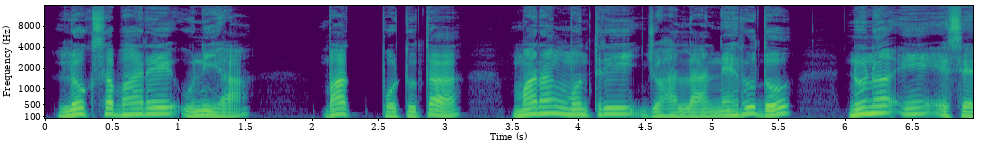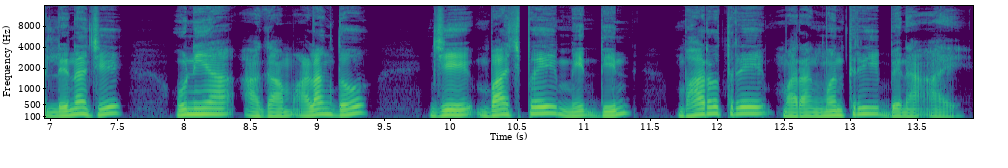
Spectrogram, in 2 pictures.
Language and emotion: Santali, neutral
